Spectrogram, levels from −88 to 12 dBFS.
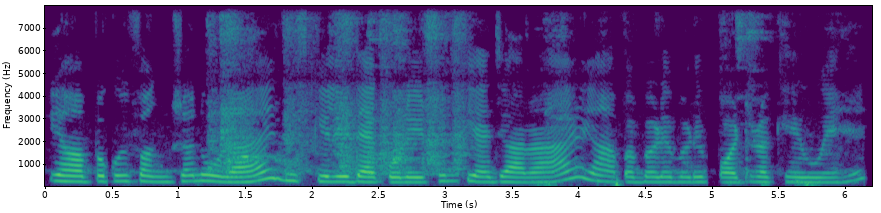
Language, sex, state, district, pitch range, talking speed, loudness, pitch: Hindi, female, Bihar, Sitamarhi, 220-255 Hz, 205 wpm, -22 LUFS, 225 Hz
